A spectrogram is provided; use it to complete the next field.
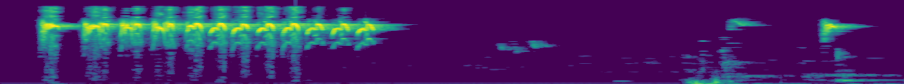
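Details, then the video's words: Ruby-cheeked sunbird female calling to a male with a long 'ngekek' chatter. A fast, shrill run of about a dozen repeated high notes over nearly two seconds, followed by soft low knocks and one thin high chip. "SOGOKONTONG Giras Ngekek panjang Pancingan bunyi ngalas"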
